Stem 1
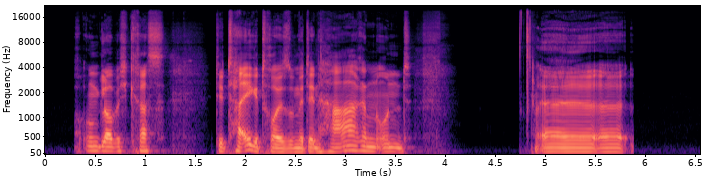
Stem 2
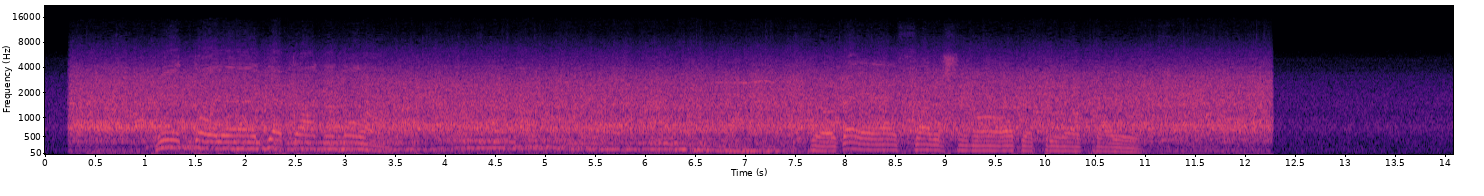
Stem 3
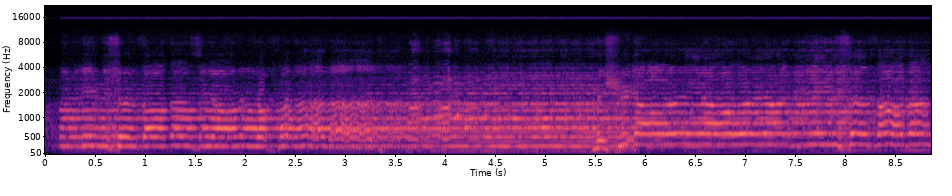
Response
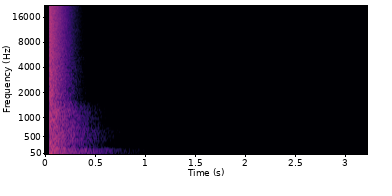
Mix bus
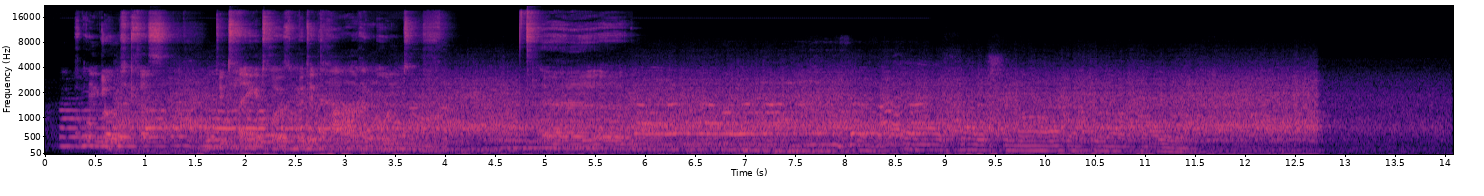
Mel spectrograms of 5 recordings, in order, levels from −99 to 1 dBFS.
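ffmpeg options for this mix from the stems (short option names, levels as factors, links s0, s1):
-filter_complex "[0:a]highpass=f=340:w=0.5412,highpass=f=340:w=1.3066,acompressor=threshold=0.0562:ratio=2,aexciter=amount=7.8:drive=6.5:freq=8200,volume=0.237,asplit=2[s0][s1];[s1]volume=0.335[s2];[1:a]highshelf=f=2500:g=-11,alimiter=level_in=5.01:limit=0.0631:level=0:latency=1:release=183,volume=0.2,adelay=450,volume=1.26,asplit=2[s3][s4];[s4]volume=0.316[s5];[2:a]volume=0.266,asplit=3[s6][s7][s8];[s6]atrim=end=4.02,asetpts=PTS-STARTPTS,afade=t=out:st=4.016:d=0.004:c=hsin[s9];[s7]atrim=start=4.02:end=5.86,asetpts=PTS-STARTPTS,volume=0[s10];[s8]atrim=start=5.86,asetpts=PTS-STARTPTS,afade=t=in:d=0.004:c=hsin[s11];[s9][s10][s11]concat=n=3:v=0:a=1[s12];[s0][s3]amix=inputs=2:normalize=0,highpass=f=240:w=0.5412,highpass=f=240:w=1.3066,acompressor=threshold=0.00631:ratio=6,volume=1[s13];[3:a]atrim=start_sample=2205[s14];[s2][s5]amix=inputs=2:normalize=0[s15];[s15][s14]afir=irnorm=-1:irlink=0[s16];[s12][s13][s16]amix=inputs=3:normalize=0"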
